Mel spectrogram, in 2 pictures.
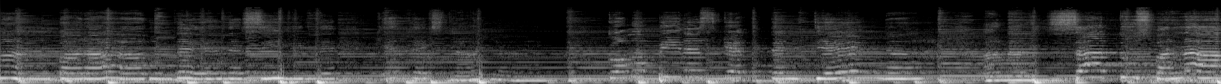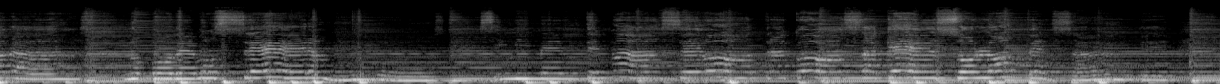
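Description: Live acoustic guitar strumming chords under a man singing a slow romantic ballad into a microphone, with a long held note that wavers about halfway through.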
